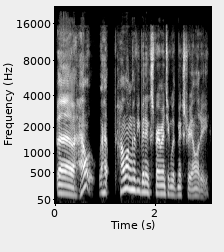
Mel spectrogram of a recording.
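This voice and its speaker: A man co-hosting a podcast interview, easygoing and halting, often repeating words. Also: medium pitch, sing-song. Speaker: podcast co-host. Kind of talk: casual interview chat.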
